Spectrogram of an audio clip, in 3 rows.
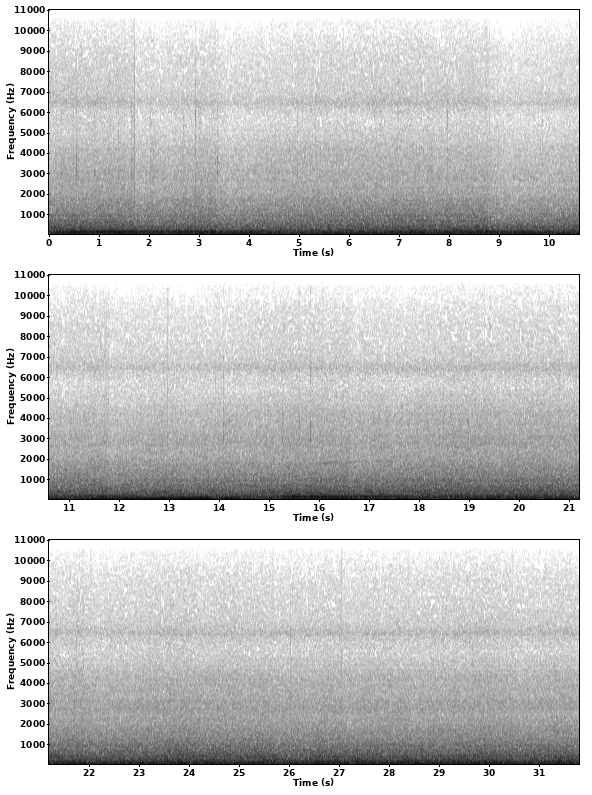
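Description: Cabin sound of a Honda Civic Type R EP3 at a steady cruise: a steady low hum from its four-cylinder engine and HKS exhaust line over road and tyre noise. The note shifts slightly about halfway through.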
